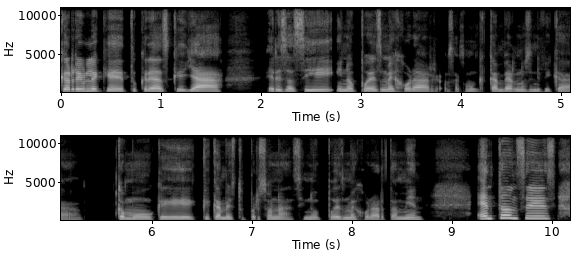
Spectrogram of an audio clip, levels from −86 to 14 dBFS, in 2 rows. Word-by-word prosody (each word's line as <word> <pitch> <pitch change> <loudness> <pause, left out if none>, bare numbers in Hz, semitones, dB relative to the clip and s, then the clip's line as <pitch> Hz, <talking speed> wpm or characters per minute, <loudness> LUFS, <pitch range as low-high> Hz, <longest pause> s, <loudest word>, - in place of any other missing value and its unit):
Qué 230 - +6
horrible 250 +2 +4
que 190 -5 +2
tú - - -12
creas 195 -1 +3
que 180 - -6
ya 180 0 +6 0.4
eres 200 0 -1
así 195 +2 +1
y - - -4
no 190 -1 -1
puedes 195 +2 -1
mejorar. 180 -3 -1
O - - -18
sea, - - -13
como 95 0 -12
que - - -13
cambiar 195 -1 -2
no 200 0 -5
significa 180 - -8 0.3
como 175 -3 -1
que 165 -1 -2
que 170 - -10
cambies 185 +2 -1
tu 190 - -14
persona, 170 -2 -6
sino 90 - -8
puedes 175 - -4
mejorar 195 -3 -4
también. 210 +5 -5 0.5
Entonces, 325 -1 +5
190 Hz, 185 wpm, -25 LUFS, 175-205 Hz, 0.5 s, Qué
